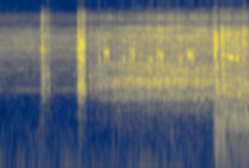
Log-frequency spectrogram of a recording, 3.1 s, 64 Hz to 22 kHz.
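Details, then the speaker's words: Arrma Infraction 6S BLX RC car: motor whines up on throttle with faint high chirps and a few clacks, only when going forward; owner suspects debris in driveshaft or gears; drivetrain squeak under throttle. "That little squeak. Only happens when it goes forward. Probably something just got into the drive shaft or the gears in there."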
